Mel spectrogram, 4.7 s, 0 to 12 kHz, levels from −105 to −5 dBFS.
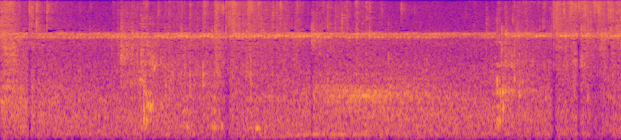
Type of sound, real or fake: real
